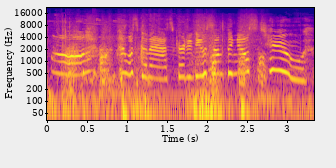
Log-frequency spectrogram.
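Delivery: high-pitched, let-down complaint; disappointed protest. Acted. Let down as illusion falters.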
